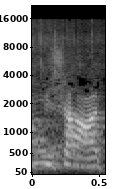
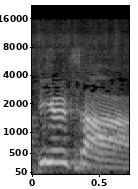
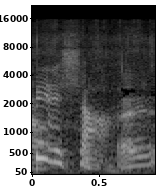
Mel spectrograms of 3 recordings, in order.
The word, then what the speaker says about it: Pilchard: Donc, pas Pichard, Pilchard. Pilchard. Et moi aussi, comme il fait ça. On prononce bien le L.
